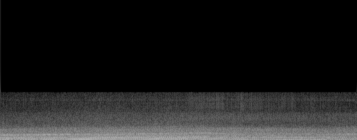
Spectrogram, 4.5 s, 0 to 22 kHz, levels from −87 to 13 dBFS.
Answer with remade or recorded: recorded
